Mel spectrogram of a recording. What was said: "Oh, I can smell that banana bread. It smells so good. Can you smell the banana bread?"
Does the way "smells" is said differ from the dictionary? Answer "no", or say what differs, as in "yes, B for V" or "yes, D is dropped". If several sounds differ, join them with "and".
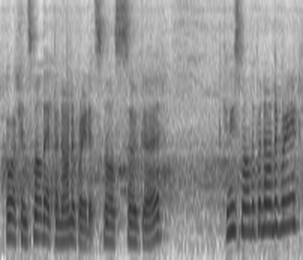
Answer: no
